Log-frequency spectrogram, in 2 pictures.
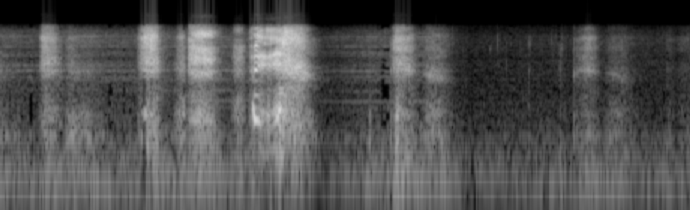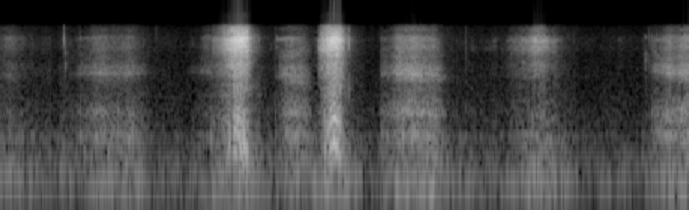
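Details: Female's desperate sneeze fit with attempted holdbacks, hitching and build-ups, nose still itchy; about eight repeated, partly held-back sneezes with quieter sniffs and breaths between.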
